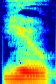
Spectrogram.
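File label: "u", English; pronunciation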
